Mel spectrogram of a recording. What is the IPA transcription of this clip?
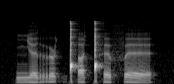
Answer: ɲɛrə˞ǃʼaǃʰɛ fɛ

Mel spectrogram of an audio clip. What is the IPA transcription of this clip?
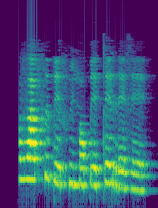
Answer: va˦ fɪ˦ɓe˨fĩ˨ nɔ˨ɓe˨ te˦reː˨ze˨

